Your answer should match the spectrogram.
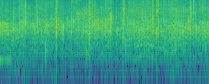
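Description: Applause from an event audience greeting a screenwriter introduced as a jury member, a dense, steady wash of clapping that holds at an even level throughout.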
